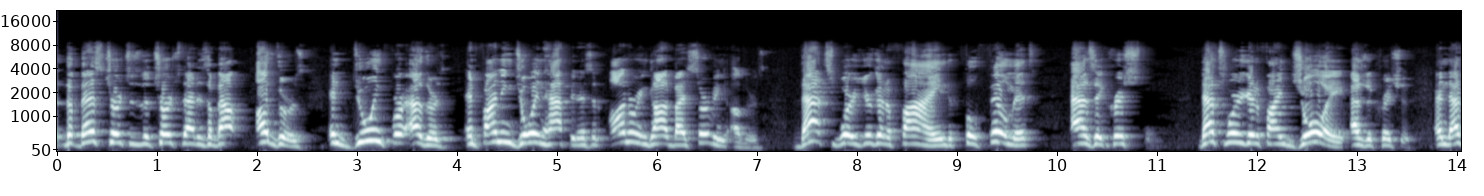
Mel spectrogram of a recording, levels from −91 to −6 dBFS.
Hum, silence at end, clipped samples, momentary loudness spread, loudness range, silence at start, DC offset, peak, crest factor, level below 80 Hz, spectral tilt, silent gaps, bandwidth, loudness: none; 0 s; under 0.1%; 9 LU; 1 LU; 0 s; under 0.1%; 0 dBFS; 12 dB; -66 dBFS; -4 dB/octave; none; 8.6 kHz; -13 LUFS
